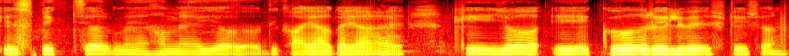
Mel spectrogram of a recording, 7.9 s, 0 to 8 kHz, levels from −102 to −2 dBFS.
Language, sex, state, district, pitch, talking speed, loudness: Hindi, male, Bihar, Kaimur, 130 Hz, 105 wpm, -16 LUFS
